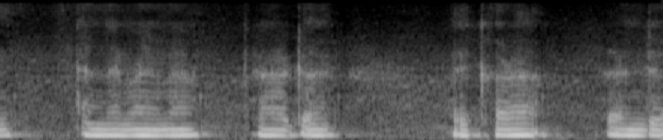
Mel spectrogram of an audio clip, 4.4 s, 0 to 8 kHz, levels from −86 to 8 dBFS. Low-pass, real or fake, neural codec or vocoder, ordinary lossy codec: none; fake; codec, 16 kHz, 1.1 kbps, Voila-Tokenizer; none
